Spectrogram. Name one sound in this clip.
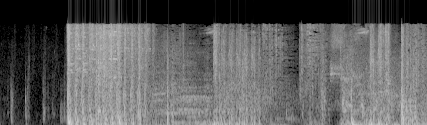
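Rapid gunshots crack loudly in quick bursts.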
